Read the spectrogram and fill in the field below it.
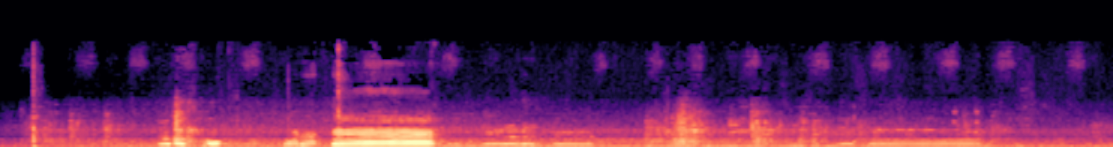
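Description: Young players shout calls across an open field.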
